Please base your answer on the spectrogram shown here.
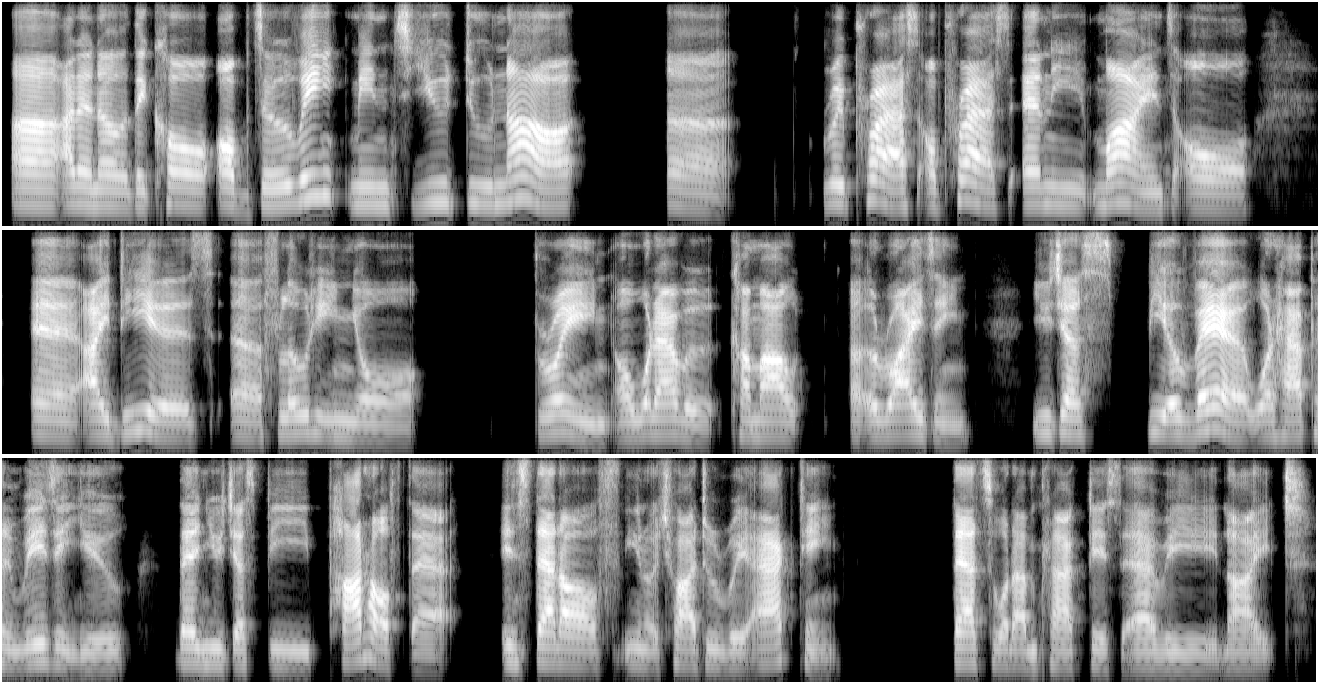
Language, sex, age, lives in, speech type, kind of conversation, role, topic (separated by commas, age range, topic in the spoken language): English, female, 45-49, United States, conversation, unstructured, none, What sleep routines actually work for you, and which bedtime rituals help you feel rested and calm?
